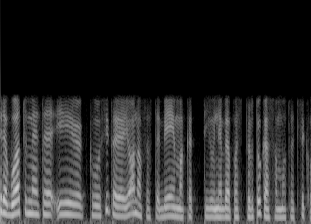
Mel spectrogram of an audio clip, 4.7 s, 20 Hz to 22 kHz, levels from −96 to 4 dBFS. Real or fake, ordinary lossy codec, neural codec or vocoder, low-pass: fake; Opus, 16 kbps; codec, 24 kHz, 1.2 kbps, DualCodec; 3.6 kHz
